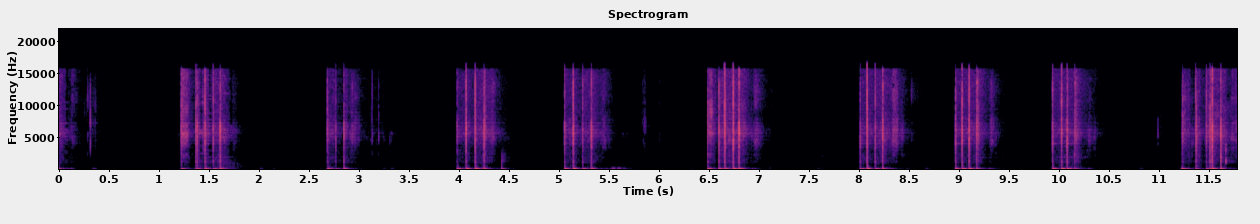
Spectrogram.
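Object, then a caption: Paperback book with glossy paper cover. A medium-sized paperback book with a glossy printed paper cover, possibly a manga or comic volume, is held closed in both hands close to the microphone while fingertips with dark-painted nails tap and scratch the cover. Nine short bursts of quick tapping and scratching are heard, each a cluster of dull low thumps with a bright papery crackle on top, separated by near silence.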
